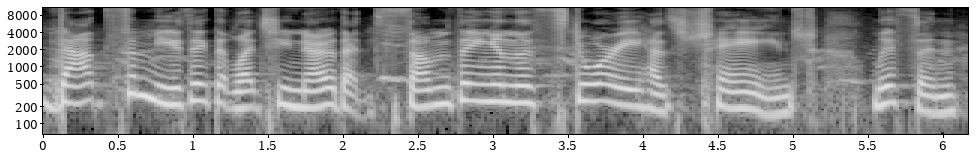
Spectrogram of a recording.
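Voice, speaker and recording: A woman with a medium-pitched voice co-presents on stage. She delivers a scripted explanation aimed at children. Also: slow. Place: live event at a public library.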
